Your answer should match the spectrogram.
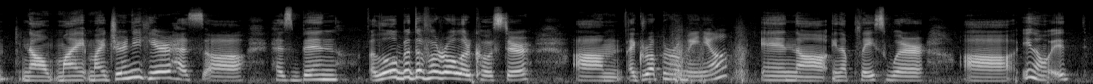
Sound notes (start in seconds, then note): none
